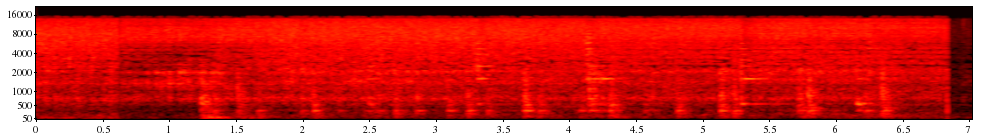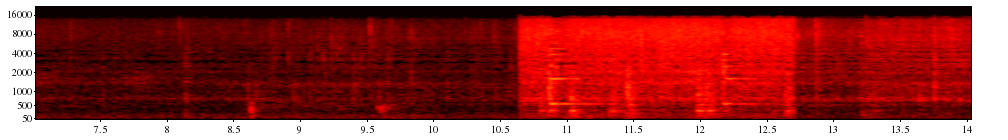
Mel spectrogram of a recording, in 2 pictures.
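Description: Onions and curry leaves fry in hot oil with fennel and spices for samba ravai khichdi, a loud steady sizzle with stirring clatter that drops sharply midway, then swells again near the end.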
